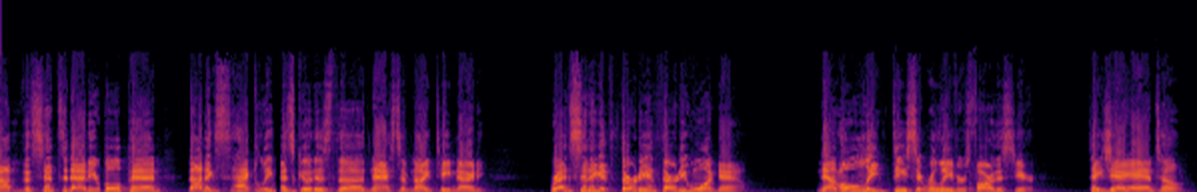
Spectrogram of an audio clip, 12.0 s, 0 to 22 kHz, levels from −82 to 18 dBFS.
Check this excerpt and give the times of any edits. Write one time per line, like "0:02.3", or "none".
0:01.0
0:02.7
0:04.0
0:07.1
0:08.4
0:09.7

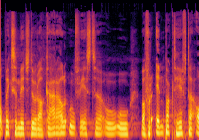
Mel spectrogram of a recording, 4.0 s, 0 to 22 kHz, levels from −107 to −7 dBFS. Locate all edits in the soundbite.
0:01.5

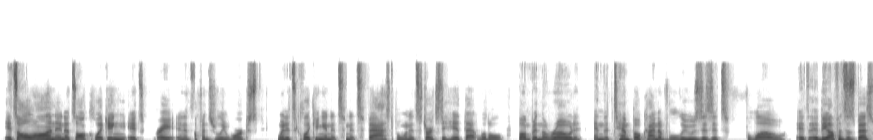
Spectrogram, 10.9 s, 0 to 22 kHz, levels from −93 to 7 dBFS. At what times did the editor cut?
0:02.4
0:04.3
0:06.4
0:07.3
0:09.9

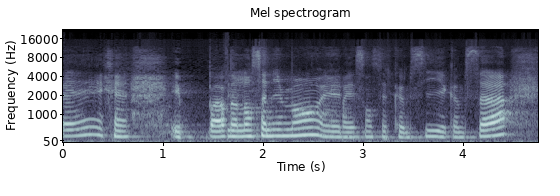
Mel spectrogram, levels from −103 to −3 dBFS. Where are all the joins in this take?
0:01.6
0:02.8
0:03.3

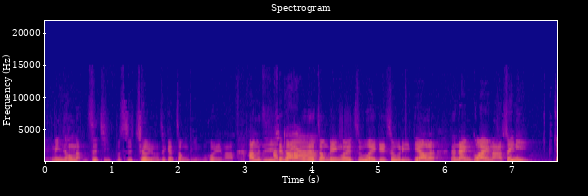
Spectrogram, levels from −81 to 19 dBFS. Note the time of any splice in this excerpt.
none

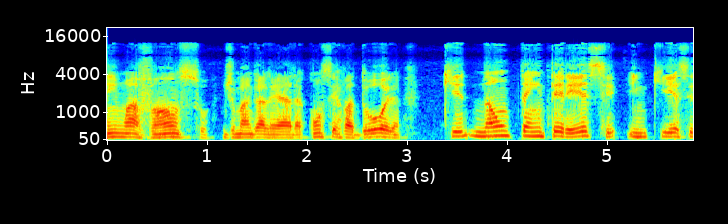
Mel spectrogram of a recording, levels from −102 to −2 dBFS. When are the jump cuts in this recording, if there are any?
0:01.1

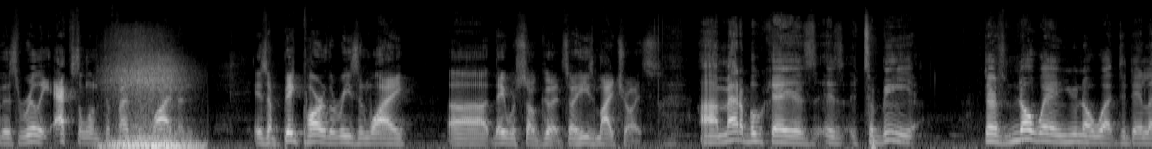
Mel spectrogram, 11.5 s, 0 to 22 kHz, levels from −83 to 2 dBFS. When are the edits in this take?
none

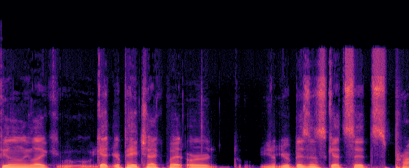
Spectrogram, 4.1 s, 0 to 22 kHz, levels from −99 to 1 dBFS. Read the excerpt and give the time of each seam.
0:01.0
0:02.7

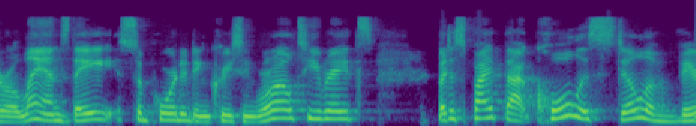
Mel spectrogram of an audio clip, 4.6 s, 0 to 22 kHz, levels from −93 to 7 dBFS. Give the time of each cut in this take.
0:03.0

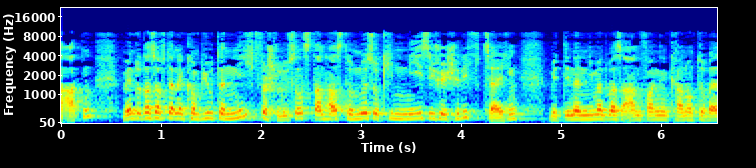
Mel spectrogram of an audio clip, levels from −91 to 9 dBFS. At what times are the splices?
none

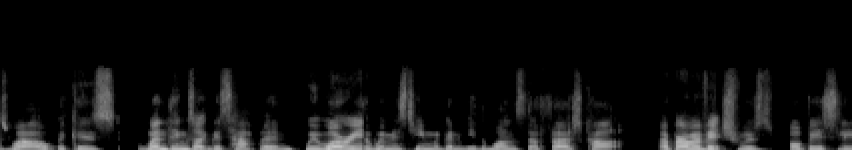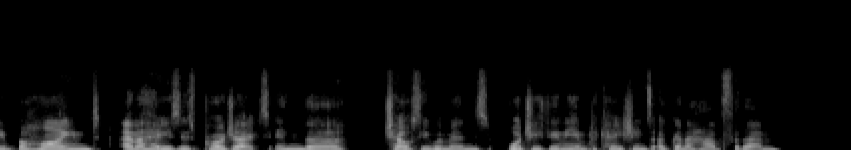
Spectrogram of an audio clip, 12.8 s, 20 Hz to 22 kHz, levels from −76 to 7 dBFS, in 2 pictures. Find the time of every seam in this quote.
0:02.2
0:02.7
0:06.4
0:07.2

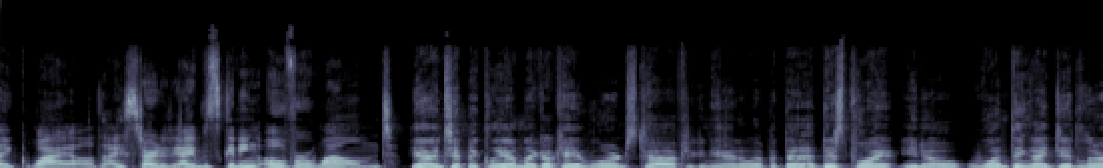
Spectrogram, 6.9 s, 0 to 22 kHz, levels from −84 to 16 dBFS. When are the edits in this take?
0:05.6

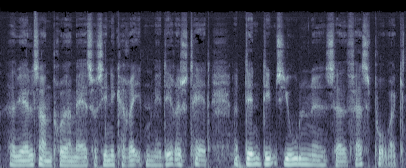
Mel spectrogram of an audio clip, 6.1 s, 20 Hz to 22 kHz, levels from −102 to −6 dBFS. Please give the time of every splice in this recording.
none

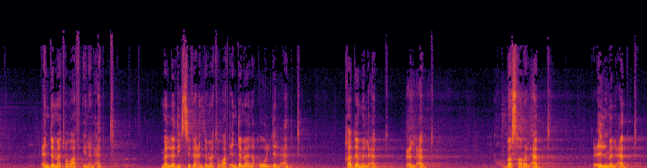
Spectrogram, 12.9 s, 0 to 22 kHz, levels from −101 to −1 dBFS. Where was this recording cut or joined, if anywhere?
0:03.6
0:04.6
0:05.4
0:08.1

